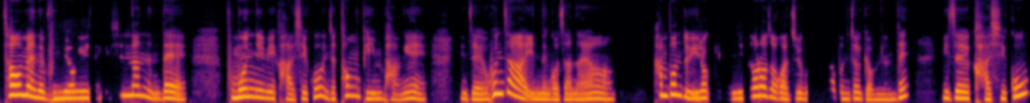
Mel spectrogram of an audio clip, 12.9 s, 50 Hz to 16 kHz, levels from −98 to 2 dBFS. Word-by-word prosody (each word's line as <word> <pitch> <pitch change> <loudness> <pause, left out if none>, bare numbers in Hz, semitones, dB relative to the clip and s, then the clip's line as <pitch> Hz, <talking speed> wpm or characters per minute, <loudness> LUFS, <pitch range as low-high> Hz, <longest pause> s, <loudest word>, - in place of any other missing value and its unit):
처음에는 335 -8 +6
분명히 230 +4 +3
되게 225 0 -21
신났는데 240 - +1 0.5
부모님이 255 -2 +3
가시고 210 - -3
이제 210 -5 -3
텅 320 -2 -2
빈 210 -2 -1
방에 205 +1 -3 0.4
인제 200 -1 -1
혼자 370 - +3
있는 200 -1 -1
거잖아요. 195 +1 -2 0.5
한 345 -2 +1
번도 340 -8 +3
이렇게 225 +1 +1 0.2
멀리 220 +2 -1
떨어져 305 -4 +2
가지고 205 0 -3 0.3
살아본 225 -7 -7
적이 210 -2 -3
없는데 185 - -2 0.4
이제 230 -1 +3
가시고 235 - -1
225 Hz, 295 characters per minute, -20 LUFS, 200-280 Hz, 0.5 s, 처음에는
